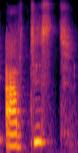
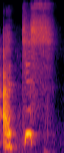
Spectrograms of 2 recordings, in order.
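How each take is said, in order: First: Artiste with the r fully sounded, ar-tist; correct artiste. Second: Artiste mocked as atis, r dropped and t swallowed; mocking wrong artiste. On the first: Shown as a demonstration. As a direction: say artiste clearly, r and final t both heard. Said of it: "On dit artiste". (artiste bien articulé, avec le r et le t final) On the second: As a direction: imitate the sloppy artiste, atis with a long a. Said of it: "on ne dit pas artiste". (artiste moqué, prononcé atis sans le r)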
